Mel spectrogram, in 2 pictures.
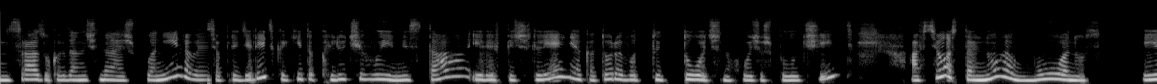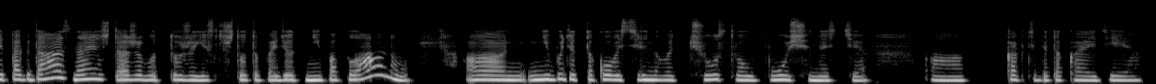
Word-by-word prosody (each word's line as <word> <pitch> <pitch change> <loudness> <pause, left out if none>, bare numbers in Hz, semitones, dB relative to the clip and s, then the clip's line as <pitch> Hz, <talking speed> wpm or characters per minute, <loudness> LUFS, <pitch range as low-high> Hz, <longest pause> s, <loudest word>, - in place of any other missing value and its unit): сразу, 225 -3 -2
когда 200 +1 -1
начинаешь 200 -2 0
планировать, 215 - 0
определить 205 - -1
какие-то 225 +3 -5
ключевые 230 0 0
места 205 +5 -1 0.3
или 210 -1 +1
впечатления, 225 - -1
которые 225 +3 -2
вот 205 -1 -2
ты 210 -3 -1
точно 215 -3 +1
хочешь 190 -2 -5
получить. 190 - -2 0.6
А 190 0 0
всё 315 - +1
остальное- 275 - +4
бонус. 200 -1 +3 0.4
И 220 +2 +4
тогда, 225 +7 0
знаешь, 235 -2 +1
даже, 210 +1 0
вот 200 -1 0
тоже, 200 -2 +1
если 190 +1 0
что-то 210 -1 -4
пойдет 195 +1 0
не 195 -1 +6
по 200 +1 -4
плану, 230 - 0 0.5
а, 210 -1 +3
н 200 0 +4
не 210 +2 +6
будет 230 +1 0
такого 215 0 +1
сильного 205 0 +2
чувства 220 -1 -3
упущенности. 185 -1 0 0.6
А. 185 -2 +1 0.4
Как 215 -3 -4
тебе 195 -1 -5
такая 195 0 -2
идея? 185 0 -2
205 Hz, 115 wpm, -23 LUFS, 195-225 Hz, 0.6 s, не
